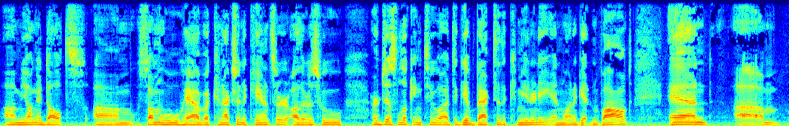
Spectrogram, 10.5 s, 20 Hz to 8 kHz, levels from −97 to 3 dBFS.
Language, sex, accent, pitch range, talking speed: English, male, American, 115-130 Hz, 175 wpm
